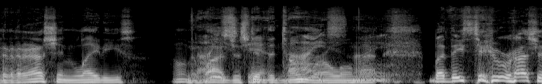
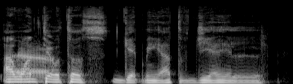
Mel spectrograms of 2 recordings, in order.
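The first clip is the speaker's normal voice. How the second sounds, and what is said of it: Put-on Russian accent. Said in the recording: “She was probably speaking in that accent... That's not bad”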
